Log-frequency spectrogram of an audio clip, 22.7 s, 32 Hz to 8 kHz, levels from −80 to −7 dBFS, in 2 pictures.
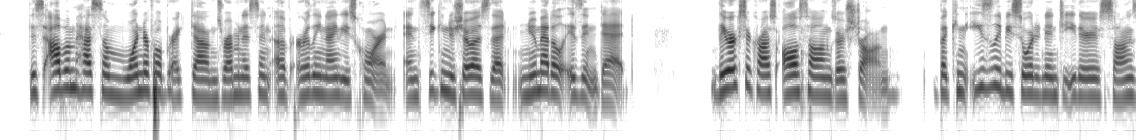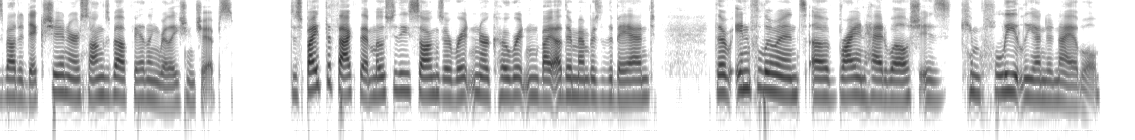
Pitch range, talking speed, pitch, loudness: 175-210 Hz, 180 wpm, 190 Hz, -30 LUFS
